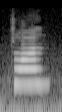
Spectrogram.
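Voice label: "zhuan", Mandarin Chinese syllable, neutral tone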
